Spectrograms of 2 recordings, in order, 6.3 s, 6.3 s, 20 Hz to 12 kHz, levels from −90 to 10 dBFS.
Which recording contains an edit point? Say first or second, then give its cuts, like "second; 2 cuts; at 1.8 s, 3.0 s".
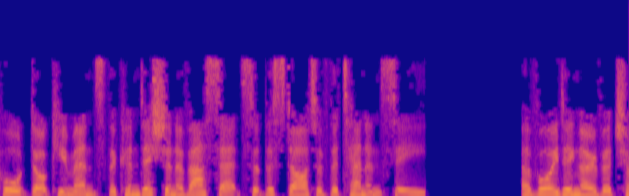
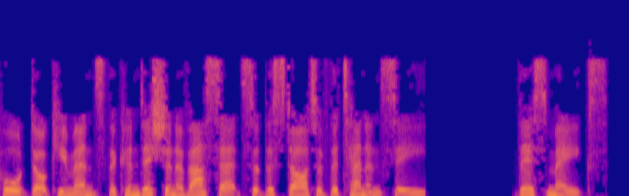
first; 1 cut; at 5.1 s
